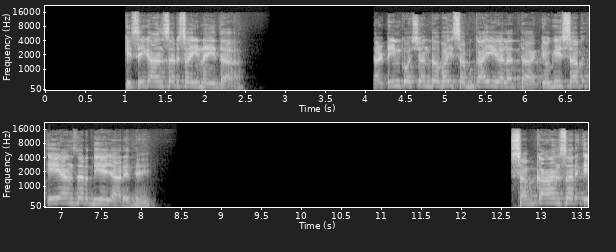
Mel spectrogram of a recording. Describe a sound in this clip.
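A man speaks calmly and clearly into a close microphone, in short bursts with pauses.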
